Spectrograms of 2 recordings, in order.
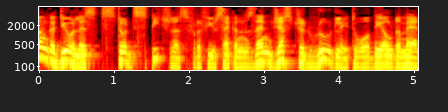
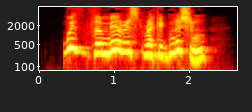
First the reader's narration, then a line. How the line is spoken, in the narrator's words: continued the young duelist desperately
